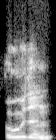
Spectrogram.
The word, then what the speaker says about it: Odense: e n s e how do you say that uh and then it's just do it flat odense Odin Odin said we say in Danish yes I'm proud that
